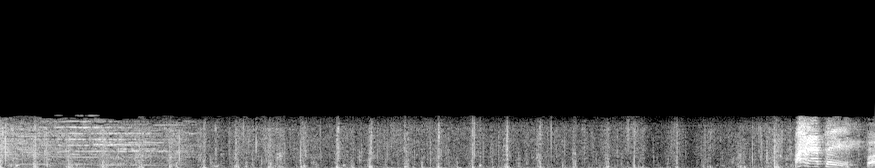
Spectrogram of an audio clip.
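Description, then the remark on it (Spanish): Horse hooves clip-clop in a steady, fairly quick rhythm as a rider is stopped and ordered off the horse, with a voice briefly at the start and a sharp shout cutting in near the end. “¡Abájate del caballo!”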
